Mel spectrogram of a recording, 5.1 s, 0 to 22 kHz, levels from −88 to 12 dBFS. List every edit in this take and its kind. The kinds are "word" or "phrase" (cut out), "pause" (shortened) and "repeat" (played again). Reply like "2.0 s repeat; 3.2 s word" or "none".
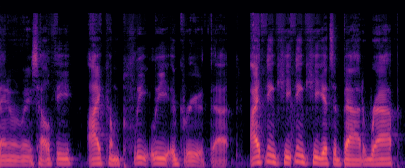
1.0 s pause; 3.0 s pause; 3.6 s repeat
